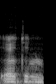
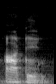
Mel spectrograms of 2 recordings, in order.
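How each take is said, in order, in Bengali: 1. এটি 'e' ধ্বনি দিয়ে শুরু হয়। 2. এটি 'a' ধ্বনি দিয়ে শুরু হয়। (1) "অনেকে এটাকে এটেন বলে" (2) "তবে সঠিক উচ্চারণ আটেন"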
